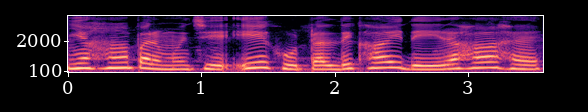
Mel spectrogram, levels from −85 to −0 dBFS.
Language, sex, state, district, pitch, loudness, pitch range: Hindi, female, Chhattisgarh, Bastar, 240 Hz, -14 LUFS, 205-275 Hz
